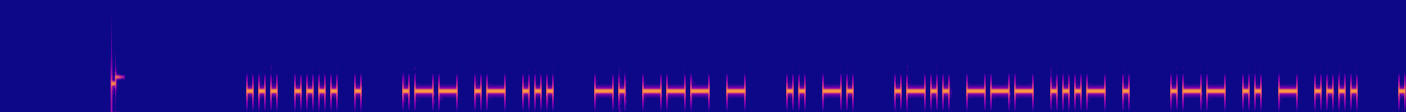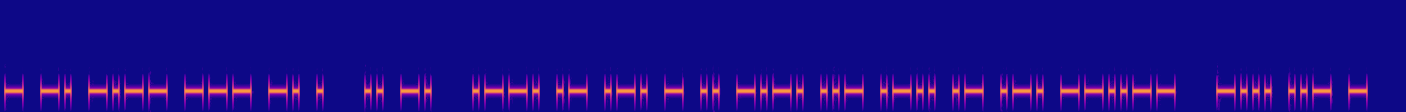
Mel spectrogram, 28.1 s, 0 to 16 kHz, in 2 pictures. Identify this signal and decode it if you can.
Morse code, heard as a keyed tone, about 19 wpm, 700 Hz. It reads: SHE WAS NOT IN LOVE WITH ANYONE IN PARTICULAR, BUT
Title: Sentences from Top 1000 Words - Review Part 5 - 20wpm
